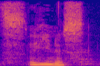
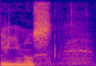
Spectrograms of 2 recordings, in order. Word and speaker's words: Linus: I speak Swedish it seenus when I speak Finnish its Lee knows when I speak English it's Linus and I really don't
